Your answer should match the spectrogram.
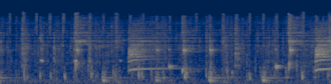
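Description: Hooves clip-clopping, several quick uneven hits a second, over background music with sliding notes.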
